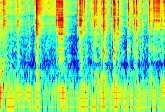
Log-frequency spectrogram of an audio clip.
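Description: Plastic LEGO parts clicking and clacking as a brick-built dinosaur's legs are moved on their ball and ratchet joints: an irregular run of small clicks, the sharpest about half a second in.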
